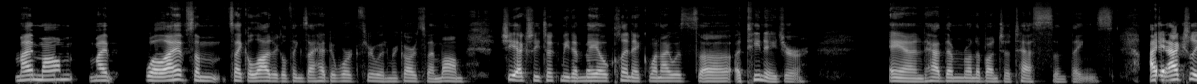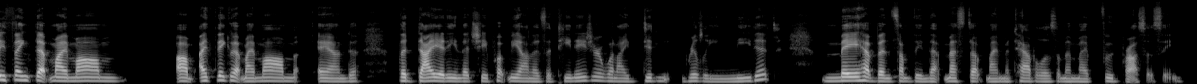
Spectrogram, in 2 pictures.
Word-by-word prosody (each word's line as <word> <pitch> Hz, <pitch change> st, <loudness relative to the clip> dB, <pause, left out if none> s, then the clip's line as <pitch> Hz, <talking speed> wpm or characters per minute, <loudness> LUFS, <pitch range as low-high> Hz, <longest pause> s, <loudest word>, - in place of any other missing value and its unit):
My 205 Hz, +4 st, +6 dB
mom 220 Hz, +1 st, +3 dB, 0.2 s
my 185 Hz, +3 st, +3 dB, 0.4 s
well, 180 Hz, -2 st, +7 dB
I 190 Hz, +2 st, +11 dB
have 220 Hz, -3 st, +4 dB
some 180 Hz, -4 st, -2 dB
psychological 165 Hz, -3 st, +2 dB
things 145 Hz, 0 st, -7 dB
I 150 Hz, -, 0 dB
had 155 Hz, 0 st, -4 dB
to 150 Hz, -, -5 dB
work 150 Hz, -1 st, -5 dB
through 160 Hz, -2 st, -6 dB
in 140 Hz, -1 st, -6 dB
regards 145 Hz, 0 st, -4 dB
to 145 Hz, -, -11 dB
my 135 Hz, -, -4 dB
mom. 145 Hz, 0 st, -2 dB, 0.3 s
She 215 Hz, -, +3 dB
actually 180 Hz, 0 st, +1 dB
took 180 Hz, +1 st, -5 dB
me 175 Hz, -, -1 dB
to 160 Hz, -, 0 dB
Mayo 165 Hz, 0 st, +2 dB
Clinic 160 Hz, -1 st, -2 dB
when 155 Hz, -1 st, -2 dB
I 155 Hz, 0 st, +1 dB
was, 150 Hz, -1 st, -6 dB
uh, 145 Hz, +1 st, +1 dB
a -, -, -2 dB
teenager, 135 Hz, -7 st, -4 dB, 0.8 s
and 145 Hz, -3 st, +2 dB
had 160 Hz, -1 st, +1 dB
them 155 Hz, -1 st, -2 dB
run 150 Hz, -1 st, -2 dB
a 150 Hz, -, -3 dB
bunch 140 Hz, -1 st, -4 dB
of 130 Hz, -2 st, -9 dB
tests 135 Hz, -1 st, -6 dB
and 120 Hz, 0 st, -11 dB
things. -, -, -12 dB, 0.4 s
I 200 Hz, -, +10 dB
actually 220 Hz, +1 st, +9 dB
think 200 Hz, -2 st, -1 dB
that 185 Hz, -, +5 dB
my 170 Hz, -1 st, +4 dB
mom, 160 Hz, -1 st, +1 dB, 0.6 s
um, 155 Hz, 0 st, +4 dB
I 165 Hz, -, +4 dB
think 190 Hz, +2 st, -2 dB
that 175 Hz, -, +1 dB
my 145 Hz, -, -1 dB
mom 155 Hz, 0 st, -1 dB, 0.2 s
and 145 Hz, -1 st, -4 dB, 0.4 s
the 165 Hz, -, +2 dB
dieting 155 Hz, 0 st, +2 dB
that 145 Hz, -1 st, -5 dB
she 145 Hz, 0 st, -6 dB
put 140 Hz, -, -8 dB
me 155 Hz, -1 st, -3 dB
on 140 Hz, -1 st, -4 dB
as 135 Hz, -1 st, -8 dB
a 135 Hz, -, -9 dB
teenager, 165 Hz, +6 st, -6 dB
when 155 Hz, -2 st, -7 dB
I 140 Hz, -1 st, -7 dB
didn't 155 Hz, -1 st, -7 dB
really 140 Hz, -3 st, -7 dB
need 140 Hz, +5 st, -6 dB
it, 225 Hz, +3 st, -5 dB, 0.4 s
may 175 Hz, +3 st, +3 dB
have 170 Hz, -4 st, +2 dB
been 145 Hz, -2 st, -1 dB
something 145 Hz, -2 st, -6 dB
that 140 Hz, -, -6 dB
messed 145 Hz, 0 st, -5 dB
up 145 Hz, -, -3 dB
my 135 Hz, 0 st, -5 dB
metabolism 140 Hz, 0 st, -7 dB
and 135 Hz, 0 st, -7 dB
my 130 Hz, -1 st, -7 dB
food 145 Hz, -3 st, -7 dB
processing. -, -, -7 dB
155 Hz, 210 wpm, -24 LUFS, 145-170 Hz, 0.8 s, I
